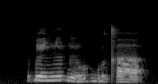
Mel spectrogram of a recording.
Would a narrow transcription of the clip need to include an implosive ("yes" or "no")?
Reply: yes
